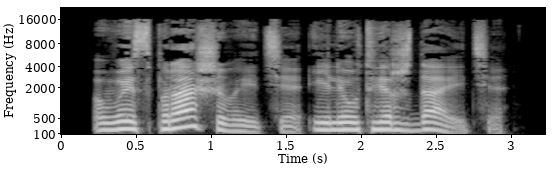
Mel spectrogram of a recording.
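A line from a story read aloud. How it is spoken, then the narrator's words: Snorting. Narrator (Russian): хмыкнул инспектор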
